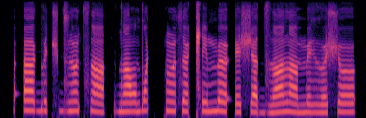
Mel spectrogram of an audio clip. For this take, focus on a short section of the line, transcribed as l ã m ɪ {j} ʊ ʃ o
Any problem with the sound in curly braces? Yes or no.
yes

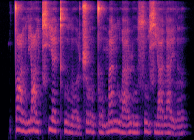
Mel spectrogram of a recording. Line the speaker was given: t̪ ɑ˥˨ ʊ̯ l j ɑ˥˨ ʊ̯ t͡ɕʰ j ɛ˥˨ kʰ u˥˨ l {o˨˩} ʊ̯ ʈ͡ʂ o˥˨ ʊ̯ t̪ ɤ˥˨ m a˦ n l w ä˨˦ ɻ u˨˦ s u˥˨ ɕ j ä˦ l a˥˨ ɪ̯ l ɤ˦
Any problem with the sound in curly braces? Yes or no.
no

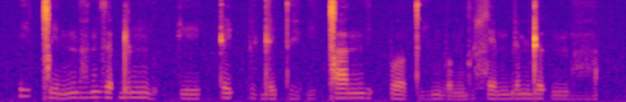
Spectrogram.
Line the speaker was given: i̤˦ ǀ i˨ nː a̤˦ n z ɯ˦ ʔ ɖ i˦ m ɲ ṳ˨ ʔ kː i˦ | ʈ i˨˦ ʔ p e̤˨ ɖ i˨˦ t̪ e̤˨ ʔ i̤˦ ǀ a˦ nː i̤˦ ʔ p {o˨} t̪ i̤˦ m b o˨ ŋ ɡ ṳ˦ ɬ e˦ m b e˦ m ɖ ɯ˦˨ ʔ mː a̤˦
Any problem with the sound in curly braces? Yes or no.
yes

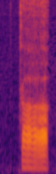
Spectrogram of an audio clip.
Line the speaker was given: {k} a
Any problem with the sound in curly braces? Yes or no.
no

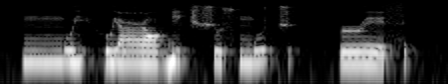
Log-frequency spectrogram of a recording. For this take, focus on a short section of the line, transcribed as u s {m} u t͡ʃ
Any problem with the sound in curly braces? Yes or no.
no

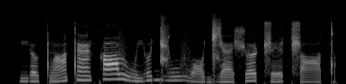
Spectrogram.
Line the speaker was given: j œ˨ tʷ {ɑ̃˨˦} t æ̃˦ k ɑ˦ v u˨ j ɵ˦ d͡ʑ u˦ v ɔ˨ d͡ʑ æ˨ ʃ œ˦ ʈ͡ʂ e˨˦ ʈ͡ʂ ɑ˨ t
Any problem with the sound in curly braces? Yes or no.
no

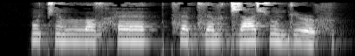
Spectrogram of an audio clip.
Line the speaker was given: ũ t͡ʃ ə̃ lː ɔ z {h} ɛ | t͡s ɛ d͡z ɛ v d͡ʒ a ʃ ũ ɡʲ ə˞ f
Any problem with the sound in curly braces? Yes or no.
no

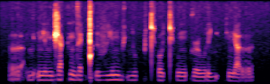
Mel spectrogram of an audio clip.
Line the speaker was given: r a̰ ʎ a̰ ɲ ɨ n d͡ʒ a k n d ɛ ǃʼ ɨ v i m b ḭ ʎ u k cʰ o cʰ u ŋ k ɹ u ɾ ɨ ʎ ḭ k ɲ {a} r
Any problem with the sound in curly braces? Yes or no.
no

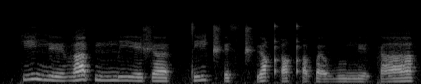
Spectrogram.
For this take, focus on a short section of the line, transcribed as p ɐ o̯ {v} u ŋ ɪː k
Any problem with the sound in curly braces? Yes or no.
no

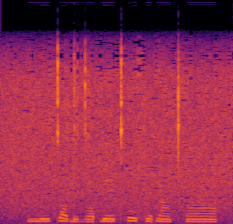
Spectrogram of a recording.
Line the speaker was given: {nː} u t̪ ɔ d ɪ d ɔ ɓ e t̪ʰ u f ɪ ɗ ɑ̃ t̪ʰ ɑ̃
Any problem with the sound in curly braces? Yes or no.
yes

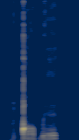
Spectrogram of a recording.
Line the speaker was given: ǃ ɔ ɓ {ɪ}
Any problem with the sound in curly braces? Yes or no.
no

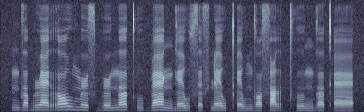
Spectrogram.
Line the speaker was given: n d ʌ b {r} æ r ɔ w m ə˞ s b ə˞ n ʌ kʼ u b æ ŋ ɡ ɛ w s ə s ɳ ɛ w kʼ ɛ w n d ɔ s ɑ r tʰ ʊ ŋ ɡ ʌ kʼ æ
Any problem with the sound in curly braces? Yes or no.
yes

